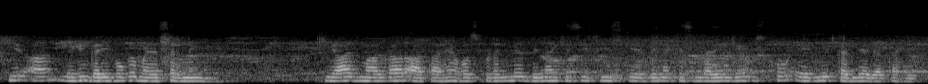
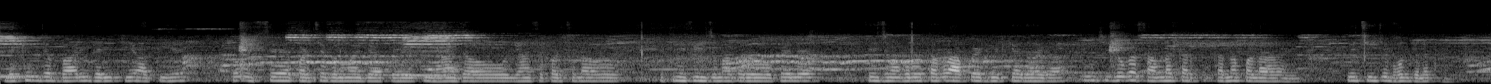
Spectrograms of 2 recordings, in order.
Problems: constant background noise, background conversations at intervals, low volume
